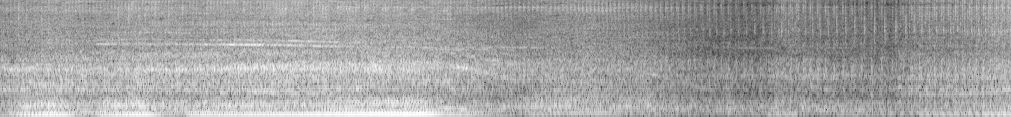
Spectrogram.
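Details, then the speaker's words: Hero Duet scooter idling after a loose clutch-side nut, left under-tightened by a previous mechanic, was tightened: steady, smooth low idle without rattle or knock; noise gone, normal idle. "Scooty हमारे start हो गई आवाज दे रहा था गाड़ी अब आवाज खत्म हो गया"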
